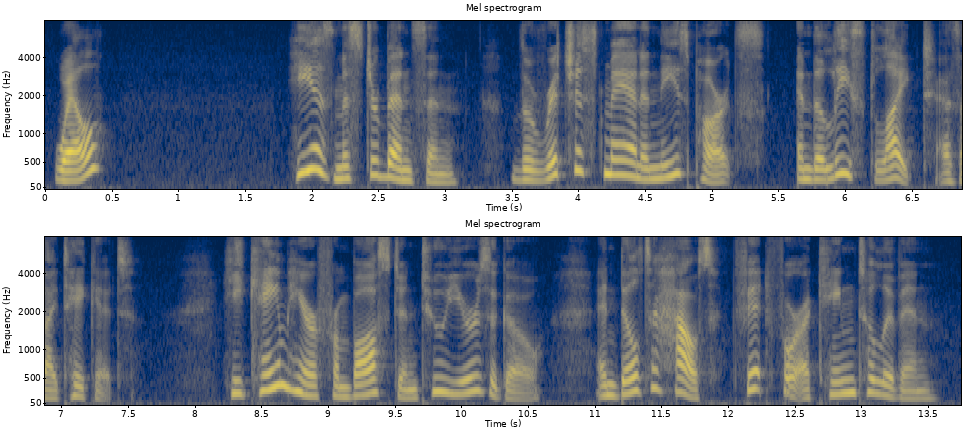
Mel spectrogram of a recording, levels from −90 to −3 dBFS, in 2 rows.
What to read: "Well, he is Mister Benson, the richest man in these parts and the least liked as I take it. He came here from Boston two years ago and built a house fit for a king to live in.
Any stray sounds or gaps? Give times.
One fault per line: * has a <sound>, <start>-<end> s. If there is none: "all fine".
all fine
